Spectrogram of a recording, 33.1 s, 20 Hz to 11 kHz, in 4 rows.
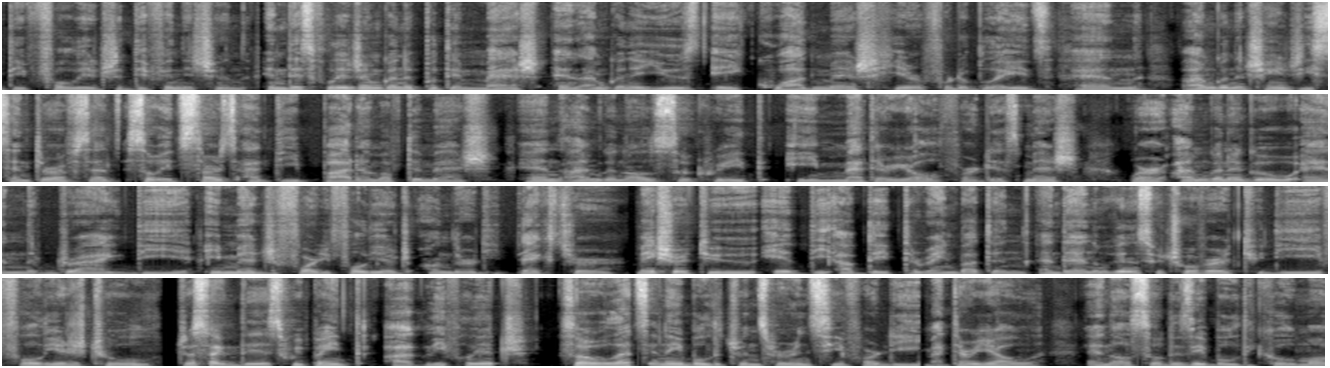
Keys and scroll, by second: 8.1 Return, 8.2-9.4 typing, 22.5 v, 25.9 h.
